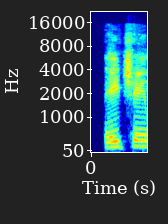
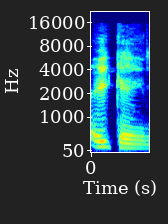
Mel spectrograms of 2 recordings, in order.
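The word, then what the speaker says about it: Achane: Whenever I see his name, like you hear A-Chain's name, it's like, okay, that makes sense. Whenever you see his name, you don't want to say it like that. You want to say Ake or Ake-Gain or something like that. The CH, ACH kills me.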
